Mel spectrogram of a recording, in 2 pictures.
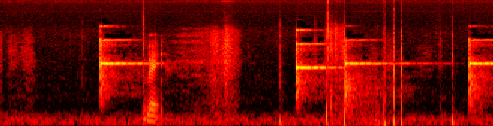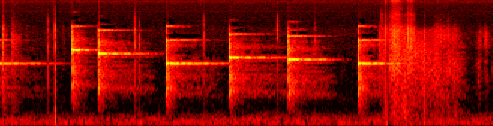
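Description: Single piano notes play one at a time.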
